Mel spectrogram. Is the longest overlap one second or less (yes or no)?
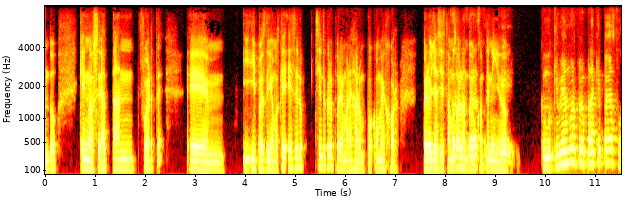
no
